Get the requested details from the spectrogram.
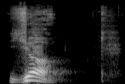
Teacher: Ya is a voiced palatal approximant.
